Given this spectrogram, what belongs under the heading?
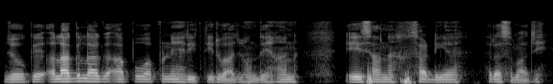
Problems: background sounds at intervals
